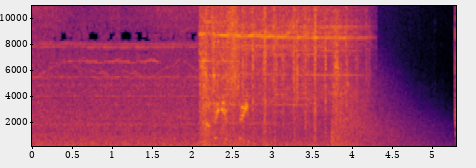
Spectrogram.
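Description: A rocket roars with a fiery blast.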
